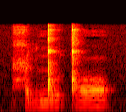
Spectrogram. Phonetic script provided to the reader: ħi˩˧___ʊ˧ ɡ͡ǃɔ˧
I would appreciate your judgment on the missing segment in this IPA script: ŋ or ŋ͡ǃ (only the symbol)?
ŋ͡ǃ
